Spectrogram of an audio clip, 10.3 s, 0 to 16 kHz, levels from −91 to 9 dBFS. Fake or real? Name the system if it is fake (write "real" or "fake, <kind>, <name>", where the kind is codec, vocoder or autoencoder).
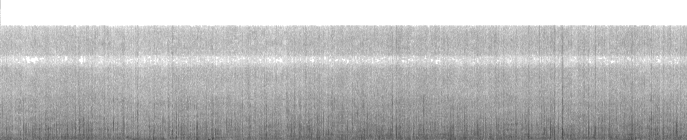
fake, codec, SNAC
